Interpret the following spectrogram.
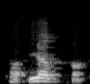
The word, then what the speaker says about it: লভ্য: কি হবে বুঝতে পারবেন লভর উচ্চারণটা হবে লয়কার লোভ ভয়কারে লভ্য এখন অনেকে আমাকে কিন্তু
